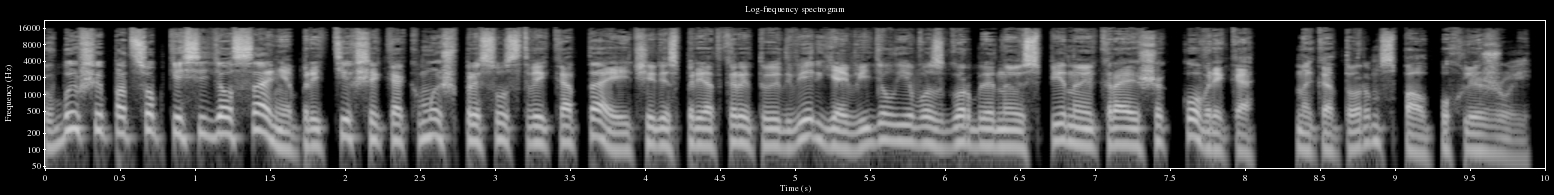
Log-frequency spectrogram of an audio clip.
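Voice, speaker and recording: A man reading a first-person story aloud, in a measured, calm and precise storytelling manner. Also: medium pitch, no room sound, clean studio sound. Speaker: audiobook narrator. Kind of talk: first-person scripted narration.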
